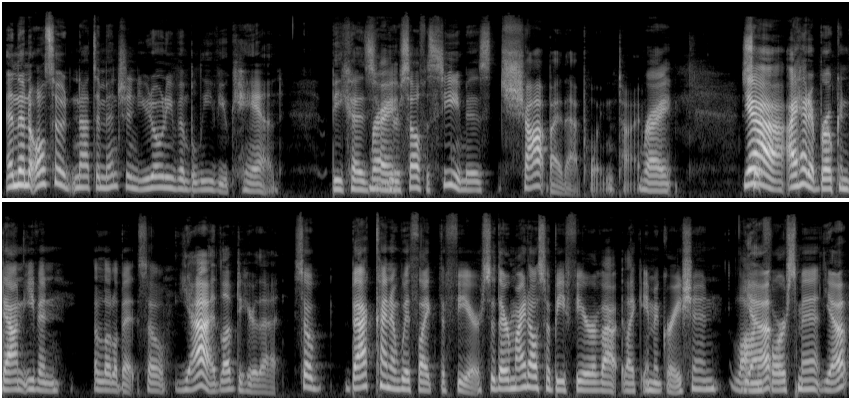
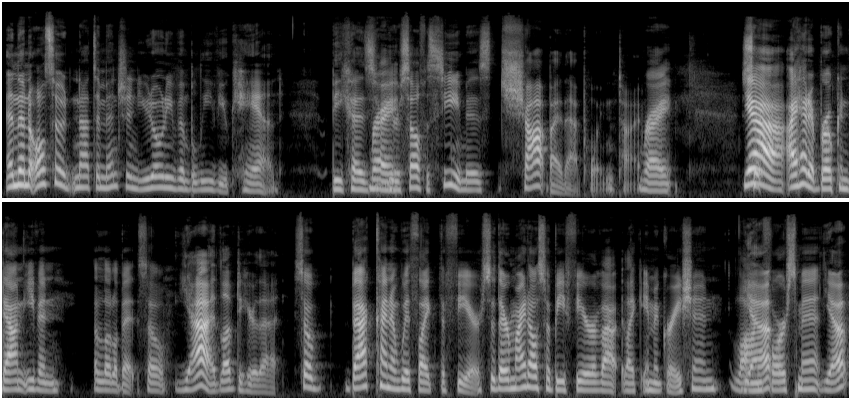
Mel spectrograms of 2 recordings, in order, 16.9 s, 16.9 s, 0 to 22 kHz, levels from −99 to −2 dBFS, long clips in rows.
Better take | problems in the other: neither | none

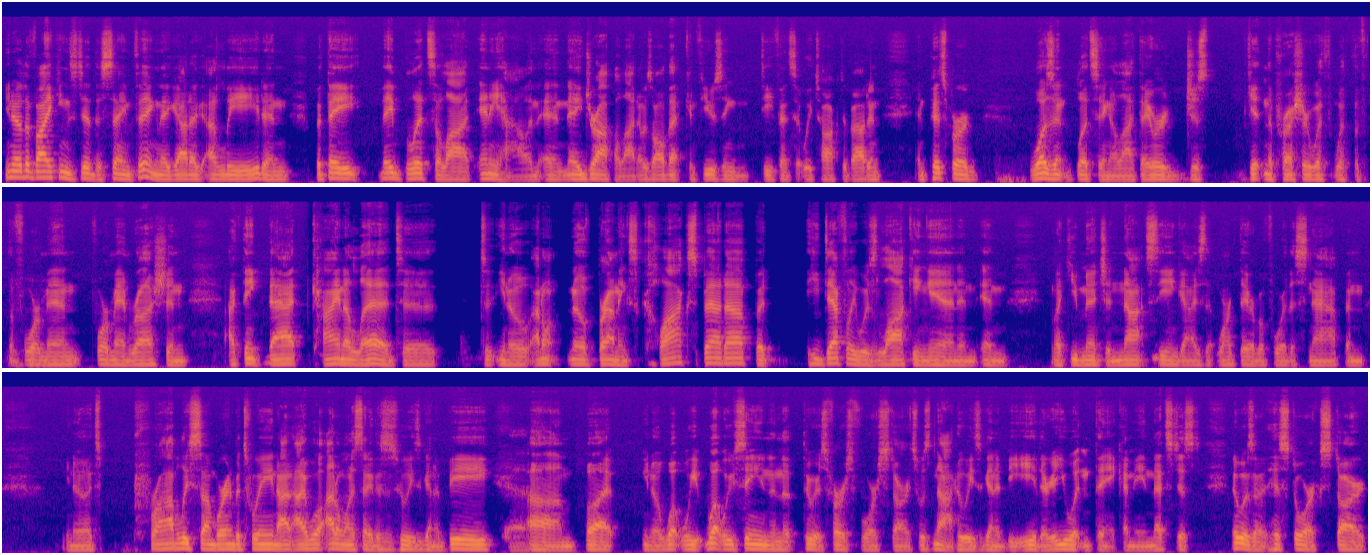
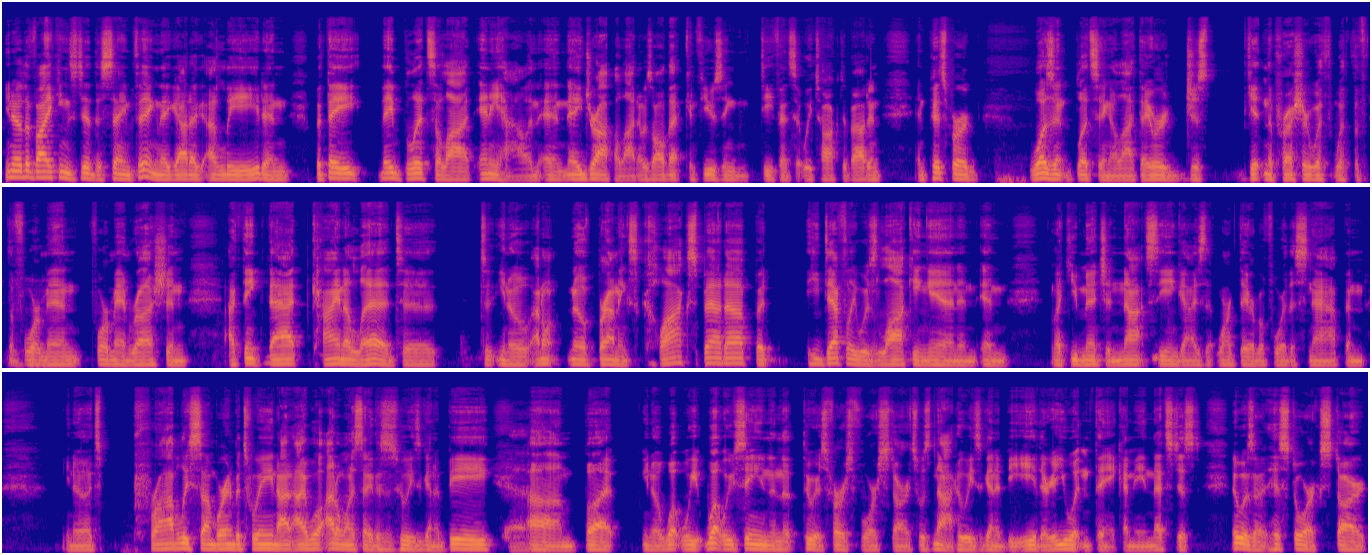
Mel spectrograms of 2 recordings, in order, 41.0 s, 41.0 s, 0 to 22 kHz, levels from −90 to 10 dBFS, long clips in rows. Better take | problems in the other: second | hiss; faint; until 17 s and from 22 s on; 30 dB below the speech

